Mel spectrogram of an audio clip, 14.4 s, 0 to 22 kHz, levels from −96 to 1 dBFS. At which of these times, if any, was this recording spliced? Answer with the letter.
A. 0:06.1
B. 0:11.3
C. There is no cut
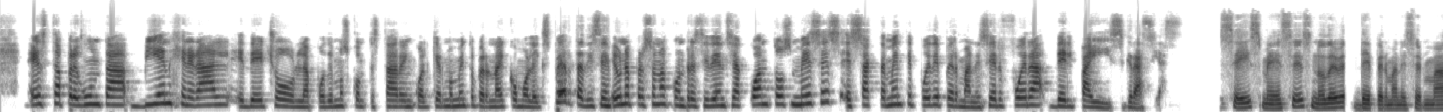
A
